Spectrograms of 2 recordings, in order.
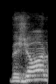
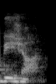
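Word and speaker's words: Bijan: they'll be like oh my name's actually pronounced like this after like so many times and because it gets people talking about him like Bjan Robinson. I remember everyone called him Bjon and then in the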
